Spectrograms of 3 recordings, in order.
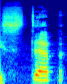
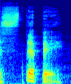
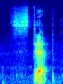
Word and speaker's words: steppe: And basically because it's the vocabulary, the spelling of it, S-T-E-P, like steppe, but then it has a P-E at the end. Still says steppe. You still pronounce it steppe.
